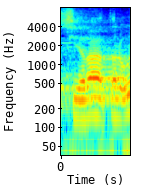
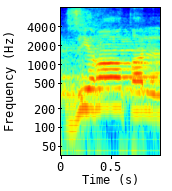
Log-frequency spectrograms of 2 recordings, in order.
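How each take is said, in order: First: It begins with a plain, light s sound. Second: It begins with a buzzing z sound. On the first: This is another dialect's accepted way to recite it. "ada pakai sin, siratal udah sah bagi dia" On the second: This is a third dialect's accepted way to recite it. "Ada pakai zai"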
